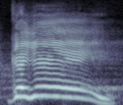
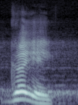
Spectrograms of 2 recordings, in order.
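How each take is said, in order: First: It is said as a joyful exclamation. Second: It is said as a doubtful question. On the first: It shows surprise or joy. "demonstrar uma surpresa, uma alegria" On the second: It expresses doubt. "É uma pergunta, uma dúvida"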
